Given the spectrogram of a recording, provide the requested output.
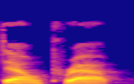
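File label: "Down throw", English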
